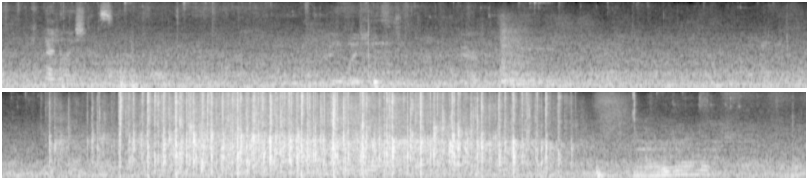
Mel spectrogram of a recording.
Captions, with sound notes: - Congratulations. (audience applauds)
